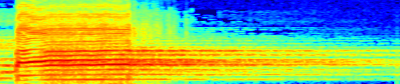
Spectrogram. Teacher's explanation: اور جیسے دوسرا لفظ ہے با، با جو ہے یہ منہ کے یعنی ہونٹوں کے تر حصے کو ملنے سے ادا ہوتا ہے، یعنی جو دونوں ہونٹوں کا گیلا حصہ یعنی تر حصہ ہے یہ آپس میں ملے گا تو با ادا ہوگا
